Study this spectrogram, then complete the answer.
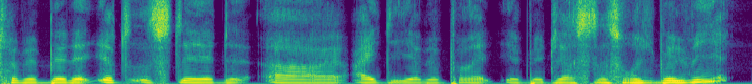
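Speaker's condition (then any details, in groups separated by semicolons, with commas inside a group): Non-progressive muscular dystrophy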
